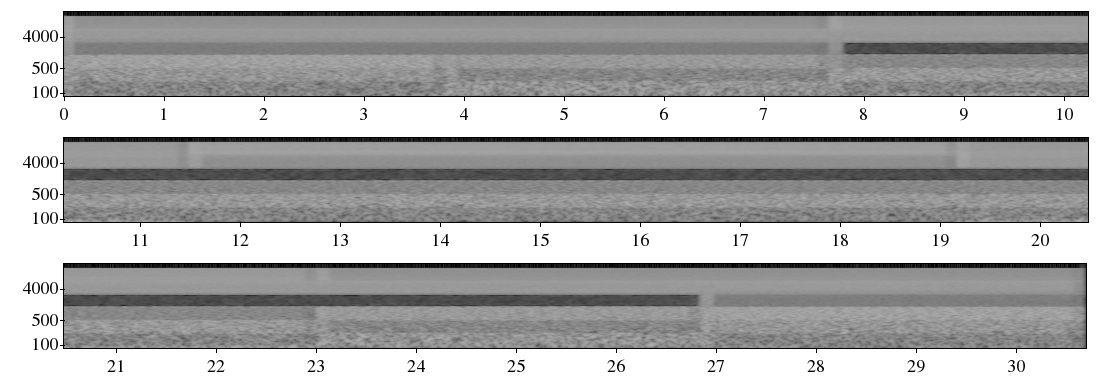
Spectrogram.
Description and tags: friend face
I took one my friend's profile photos and put it in the spectrogram. It sounds like under all the noise there is an ambient type music waiting to burst.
